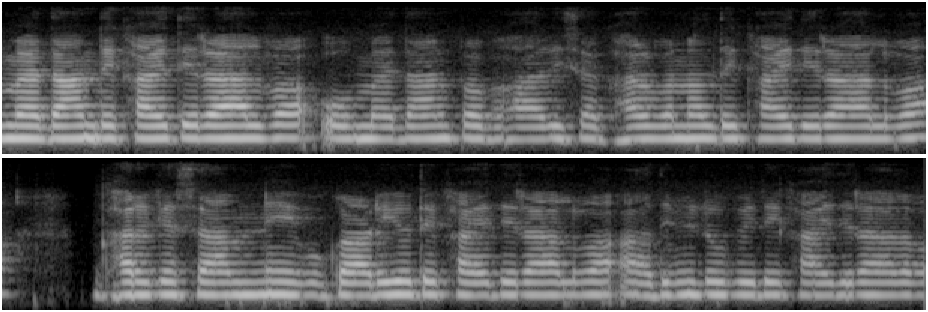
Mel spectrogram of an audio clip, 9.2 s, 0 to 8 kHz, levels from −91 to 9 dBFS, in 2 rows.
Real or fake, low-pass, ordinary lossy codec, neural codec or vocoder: fake; 7.2 kHz; none; vocoder, 44.1 kHz, 128 mel bands every 256 samples, BigVGAN v2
